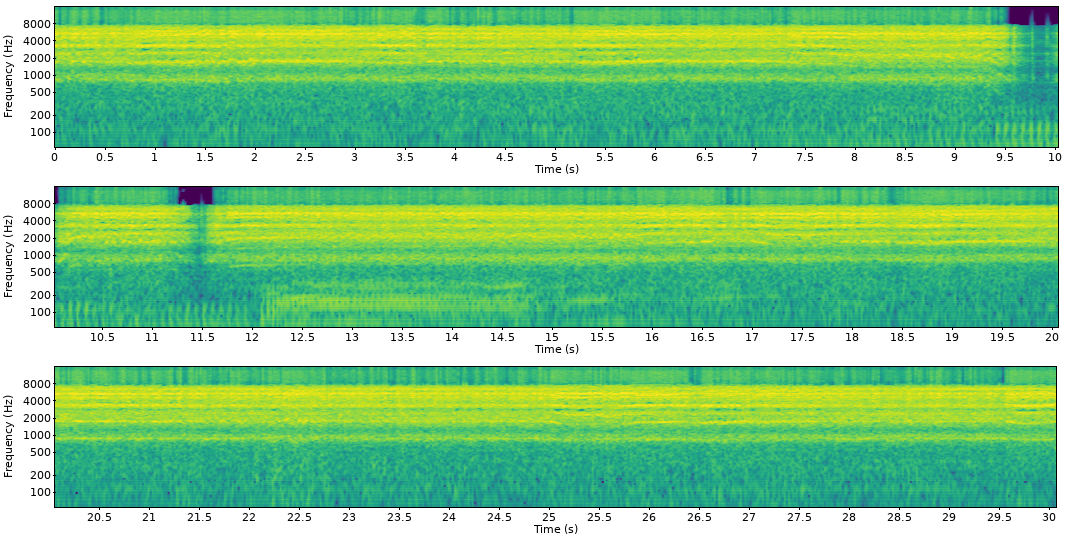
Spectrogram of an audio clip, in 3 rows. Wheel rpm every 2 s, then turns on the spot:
220, 230, 230, 230, 160, 110, 190, 210, 230, 220, 230, 230, 230, 220, 230.
none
